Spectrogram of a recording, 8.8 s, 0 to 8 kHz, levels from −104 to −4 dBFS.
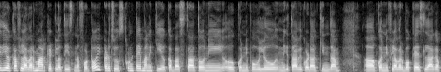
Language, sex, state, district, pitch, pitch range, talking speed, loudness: Telugu, male, Telangana, Nalgonda, 185 Hz, 180-200 Hz, 155 wpm, -17 LUFS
